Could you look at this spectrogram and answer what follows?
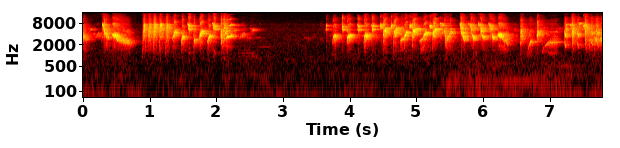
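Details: European goldfinch of the Balkan subspecies Carduelis carduelis balcanica, singing in an internet song competition; rapid twittering phrases of high, buzzy and tinkling notes, broken by a pause of about a second and a half before the song resumes.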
